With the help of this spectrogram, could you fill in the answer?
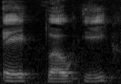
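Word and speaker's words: aloe: or a low like many people call it a low but I believe it is actually a low E it's three syllables four letters or three syllables pretty amazing but when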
